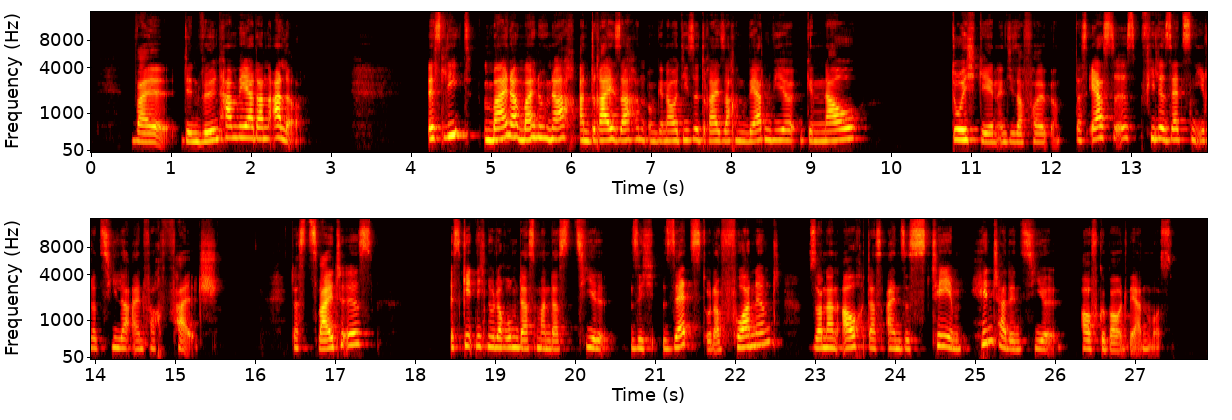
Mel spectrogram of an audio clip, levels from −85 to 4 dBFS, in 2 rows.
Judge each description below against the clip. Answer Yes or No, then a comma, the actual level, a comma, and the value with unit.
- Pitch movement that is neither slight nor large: Yes, average, 3.8 semitones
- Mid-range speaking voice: No, high, 230 Hz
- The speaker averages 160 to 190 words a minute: No, average, 140 wpm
